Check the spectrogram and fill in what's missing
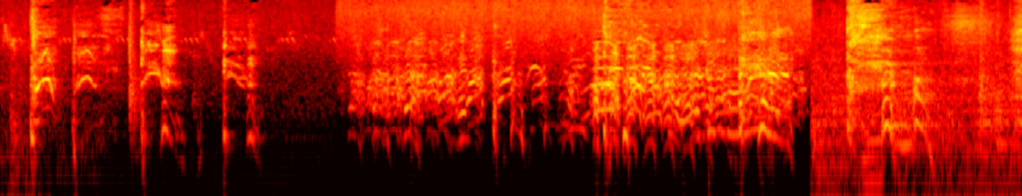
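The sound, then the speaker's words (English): A run of harsh, hacking smoker's coughs bursts out in the first few seconds, followed by a busy stretch of overlapping voices and murmured chatter. “At any time, your smoker's cough can become smoker with lung cancer's cough.”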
